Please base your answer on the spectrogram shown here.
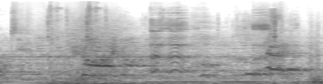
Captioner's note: gasps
